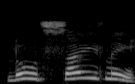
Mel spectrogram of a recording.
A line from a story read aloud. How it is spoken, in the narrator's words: he cried out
